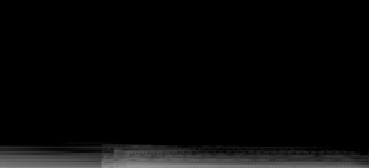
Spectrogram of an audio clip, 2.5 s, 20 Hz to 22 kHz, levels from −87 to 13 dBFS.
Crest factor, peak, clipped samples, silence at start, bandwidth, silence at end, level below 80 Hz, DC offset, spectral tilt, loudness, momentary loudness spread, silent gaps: 14 dB; -22 dBFS; under 0.1%; 0 s; 3.3 kHz; 0 s; -70 dBFS; under 0.1%; -10 dB/octave; -36 LUFS; 13 LU; none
